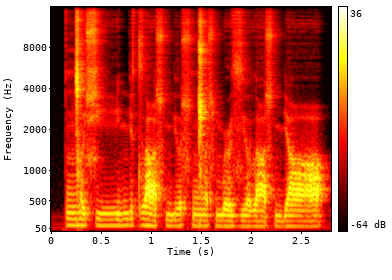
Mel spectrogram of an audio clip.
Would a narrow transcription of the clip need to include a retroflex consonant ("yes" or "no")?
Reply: no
